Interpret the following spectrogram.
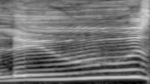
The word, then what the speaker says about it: lose: it is weird anyway lose loose I don't want to lose my loose sweater I don't want to lose it's long loose my loose it's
